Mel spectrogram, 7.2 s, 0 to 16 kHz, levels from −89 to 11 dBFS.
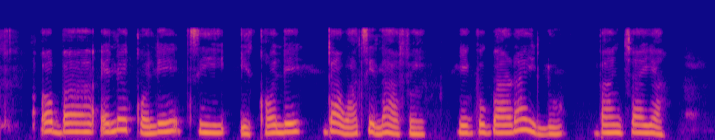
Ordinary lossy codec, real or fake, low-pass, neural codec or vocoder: none; fake; 7.2 kHz; codec, 16 kHz, 8 kbps, FreqCodec, smaller model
